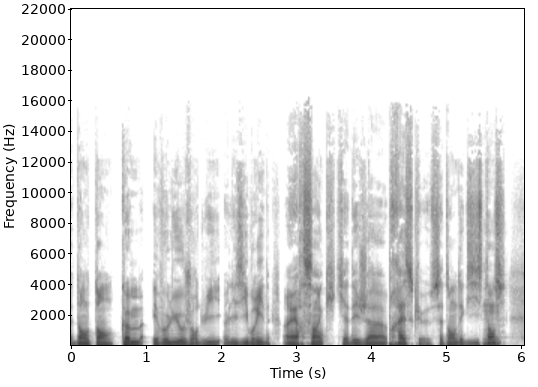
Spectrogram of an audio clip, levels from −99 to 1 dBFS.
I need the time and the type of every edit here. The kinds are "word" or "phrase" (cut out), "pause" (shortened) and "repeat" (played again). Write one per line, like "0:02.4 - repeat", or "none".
0:02.0 - word
0:02.8 - pause
0:04.2 - word
0:05.0 - phrase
